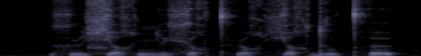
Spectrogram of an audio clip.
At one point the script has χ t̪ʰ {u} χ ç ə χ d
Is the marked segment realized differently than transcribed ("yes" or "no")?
yes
